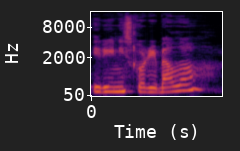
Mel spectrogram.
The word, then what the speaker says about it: Irini Scordi-Bello: My name is Arini Scorelloo. That's spelled I R I N I S C O R D I B E L L O.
